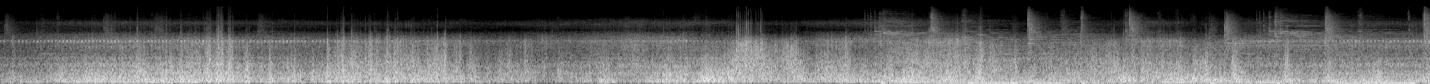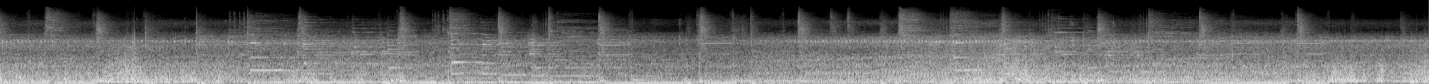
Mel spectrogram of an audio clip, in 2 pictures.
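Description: Riding noise from a Honda Supra underbone motorcycle on the move. About nine seconds in, background music with a steady beat and bass comes in over it and carries on.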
